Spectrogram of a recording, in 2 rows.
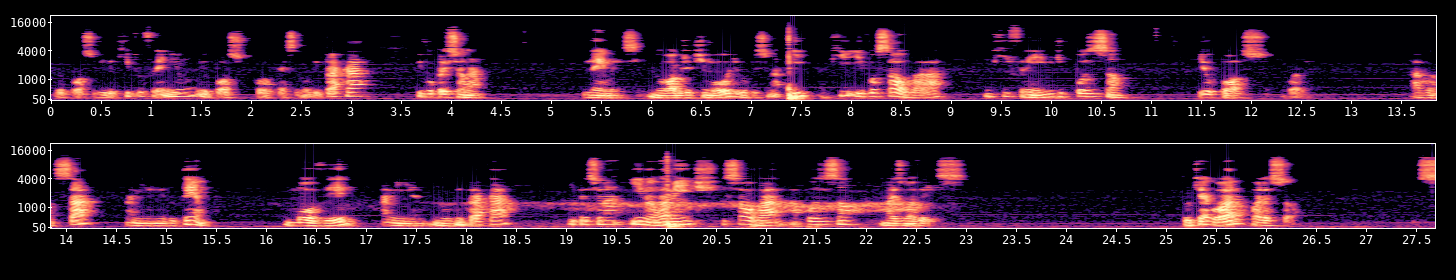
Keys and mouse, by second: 1.3-2.8 drag, 7.4 i, 10.4 click, 12.2-15.3 drag, 16.4-19.0 drag, 20.1 i, 21.2 click, 25.0-27.0 drag.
